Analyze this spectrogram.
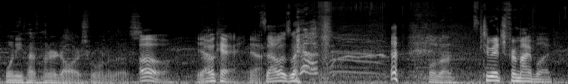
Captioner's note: laughs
